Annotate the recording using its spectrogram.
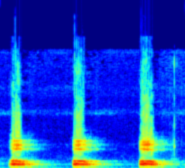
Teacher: अ को बोल के देखिए, जैसे जीभ के बीच से बोला जा रहा है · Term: मध्य स्वर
